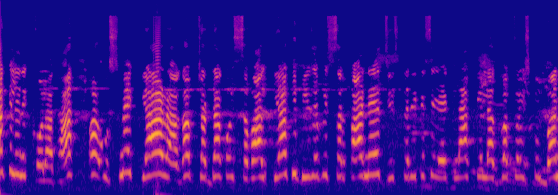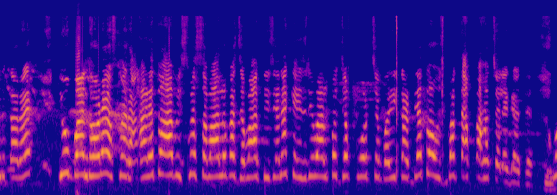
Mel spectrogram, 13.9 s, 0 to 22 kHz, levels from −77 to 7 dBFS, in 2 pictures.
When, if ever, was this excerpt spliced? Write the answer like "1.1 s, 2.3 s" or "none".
8.6 s

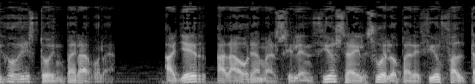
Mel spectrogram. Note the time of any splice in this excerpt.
3.2 s

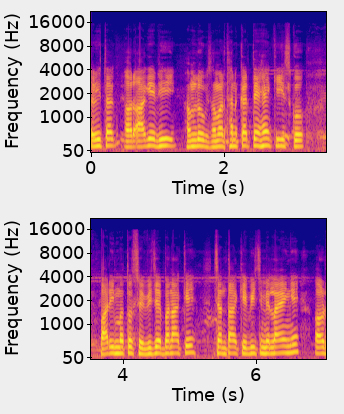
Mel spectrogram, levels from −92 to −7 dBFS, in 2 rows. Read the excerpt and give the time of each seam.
none

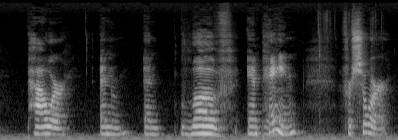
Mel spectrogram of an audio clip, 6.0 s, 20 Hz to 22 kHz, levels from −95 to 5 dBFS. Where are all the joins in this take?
none

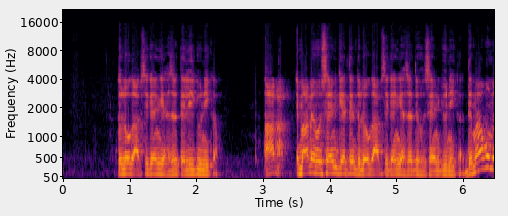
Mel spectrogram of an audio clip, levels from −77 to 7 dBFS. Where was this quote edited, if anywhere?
none

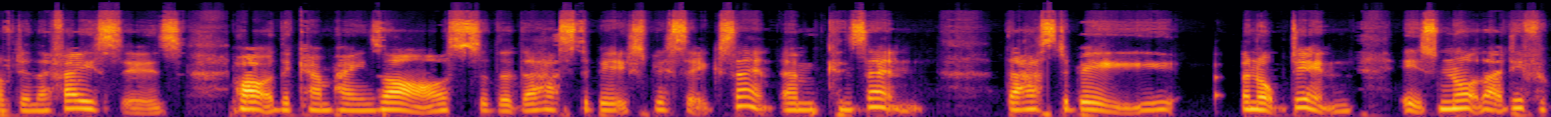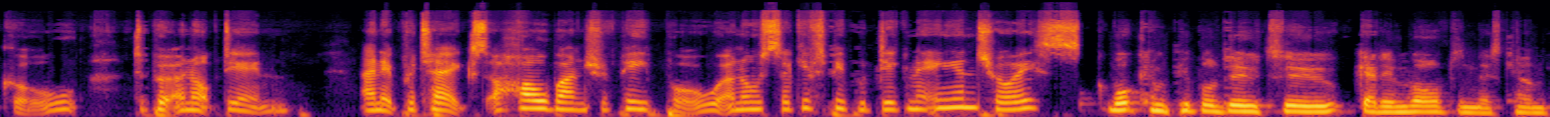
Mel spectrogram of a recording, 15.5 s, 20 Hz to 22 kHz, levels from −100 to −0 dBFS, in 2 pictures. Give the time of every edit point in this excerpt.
1.1 s, 13.2 s

